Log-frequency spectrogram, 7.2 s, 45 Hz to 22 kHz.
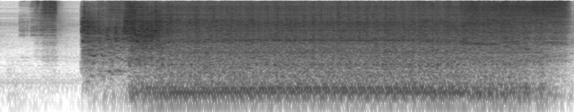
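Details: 1977 Pontiac Grand Safari 301 V8, parked 30 years, fed fuel directly: it catches and roars for about six seconds on a steady low drone, then fades and dies. The carburetor is suspected completely plugged, as the filled float bowl isn't feeding.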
